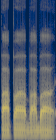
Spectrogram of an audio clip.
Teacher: ब बोलने के लिए बस दोनों होंठों को आपस में टकराना है।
